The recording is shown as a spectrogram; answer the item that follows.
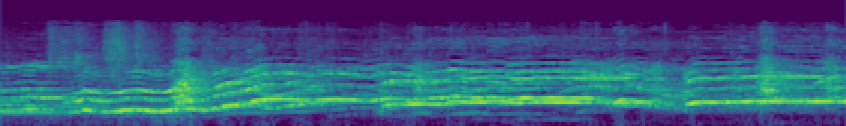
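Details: Husky puppies give a continuous, loud, wavering howl, sliding upward and holding steady with overlapping harmonic voices and brief yips, filling the whole clip.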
